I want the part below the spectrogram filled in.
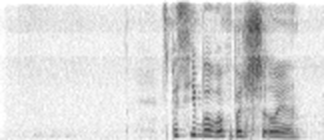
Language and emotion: Russian, positive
